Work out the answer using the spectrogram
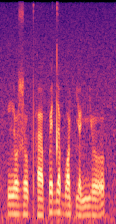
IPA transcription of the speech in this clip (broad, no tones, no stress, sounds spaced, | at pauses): n o z o pʰ ɐ p ɘ d ɐ b ɔ pʲ ɐ mʲ o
